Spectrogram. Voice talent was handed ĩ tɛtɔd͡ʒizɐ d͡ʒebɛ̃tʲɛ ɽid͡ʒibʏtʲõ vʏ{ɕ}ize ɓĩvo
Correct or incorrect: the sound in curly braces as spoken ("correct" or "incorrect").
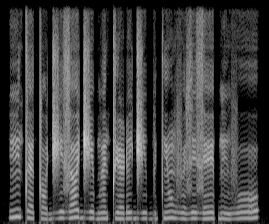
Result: incorrect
